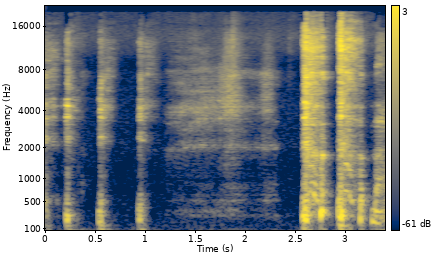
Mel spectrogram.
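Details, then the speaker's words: Irritant-induced coughing, which the person blames on a spray, just after feeling throat trouble and saying they couldn't breathe: three short dry coughs, a breathy pause, then a rapid burst of four or five more. "That's the spray that's making me cough."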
